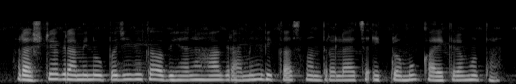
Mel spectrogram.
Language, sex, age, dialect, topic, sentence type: Marathi, female, 41-45, Varhadi, banking, statement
